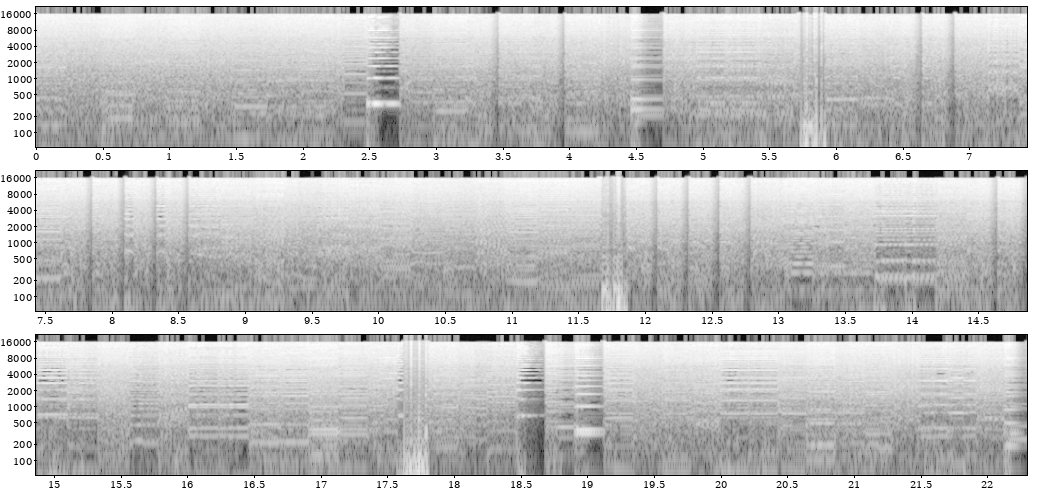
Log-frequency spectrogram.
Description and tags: created by importing raw data into sony sound forge and then re-exporting as an audio file.
clicks, data, glitches, harsh, raw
